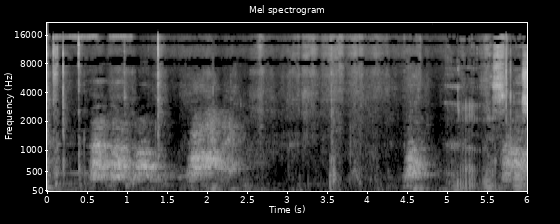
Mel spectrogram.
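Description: A dog barking in several short bouts, spaced a second or two apart.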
